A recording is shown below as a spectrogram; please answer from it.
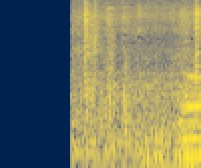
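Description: Silence for the first moment, then background room noise with a faint steady low hum and a few short clicks, and a voice beginning near the end.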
